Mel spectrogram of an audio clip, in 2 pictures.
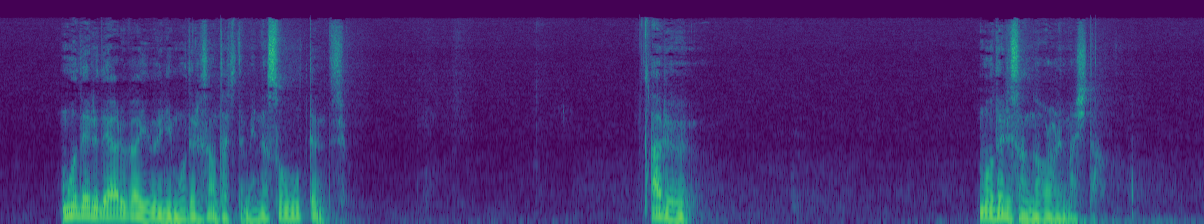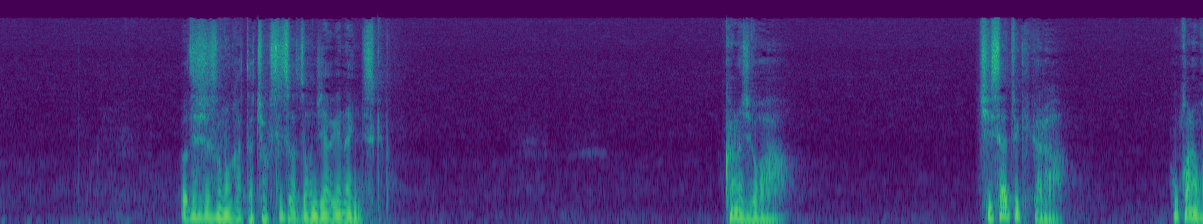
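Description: A middle-aged man speaks calmly and close to a microphone, in short phrases with pauses.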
